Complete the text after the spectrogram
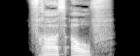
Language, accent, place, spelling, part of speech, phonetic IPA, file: German, Germany, Berlin, fraß auf, verb, [ˌfʁaːs ˈaʊ̯f], De-fraß auf.ogg
- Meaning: first/third-person singular preterite of auffressen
